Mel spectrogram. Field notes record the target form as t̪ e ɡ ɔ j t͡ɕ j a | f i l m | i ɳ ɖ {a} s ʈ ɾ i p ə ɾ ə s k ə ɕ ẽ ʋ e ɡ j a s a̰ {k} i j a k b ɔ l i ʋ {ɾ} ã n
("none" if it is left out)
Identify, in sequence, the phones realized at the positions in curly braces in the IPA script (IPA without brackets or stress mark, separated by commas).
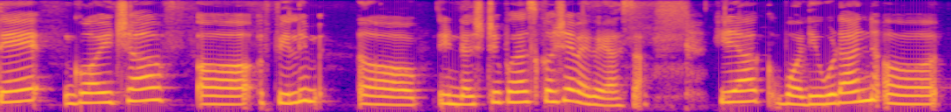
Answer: ə, k, ɽ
